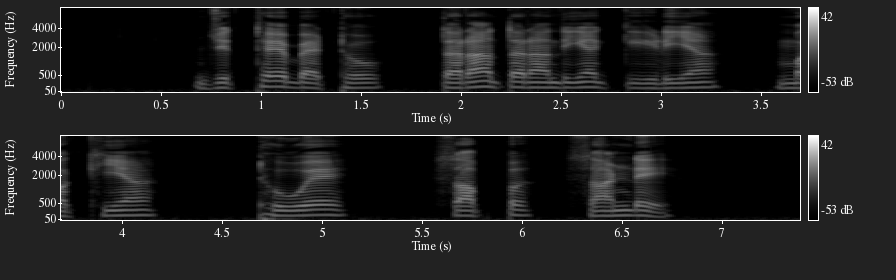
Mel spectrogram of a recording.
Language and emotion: Punjabi, neutral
